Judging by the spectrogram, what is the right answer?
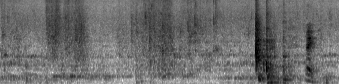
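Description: Water is emptied out of a plastic tub in short splashing pours and gurgles near the end, following quieter handling sounds, with some talking.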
